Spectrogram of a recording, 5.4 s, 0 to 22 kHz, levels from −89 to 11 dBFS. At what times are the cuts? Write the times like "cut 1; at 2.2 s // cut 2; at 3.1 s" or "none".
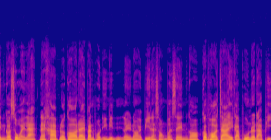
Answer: cut 1; at 4.0 s

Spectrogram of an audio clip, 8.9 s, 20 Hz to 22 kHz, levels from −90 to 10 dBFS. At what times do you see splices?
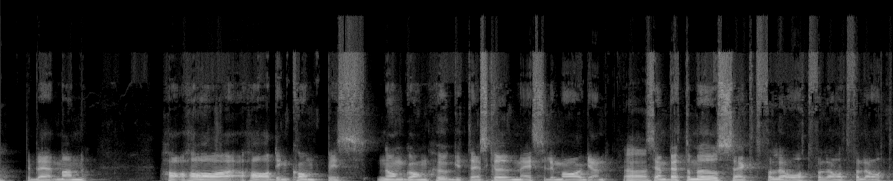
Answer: cut 1; at 4.8 s

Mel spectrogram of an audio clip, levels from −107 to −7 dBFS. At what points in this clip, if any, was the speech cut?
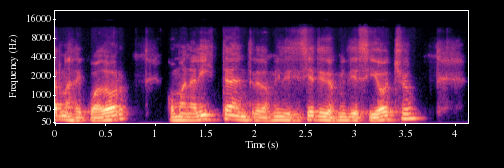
none

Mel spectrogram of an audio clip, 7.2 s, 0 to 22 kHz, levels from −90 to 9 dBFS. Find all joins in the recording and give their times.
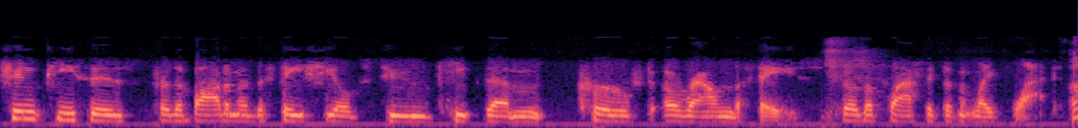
none

